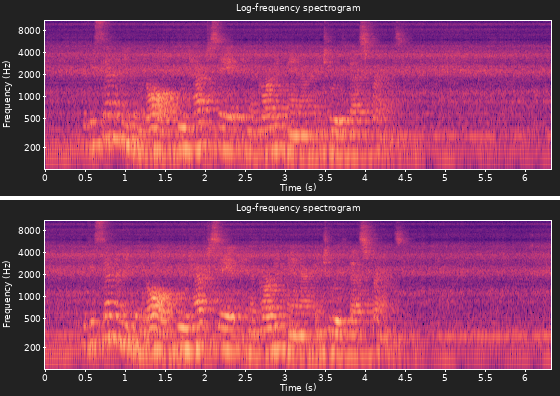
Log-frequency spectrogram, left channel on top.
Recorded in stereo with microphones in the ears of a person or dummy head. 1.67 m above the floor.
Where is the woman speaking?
5° right (ahead or behind), 0.8 m.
